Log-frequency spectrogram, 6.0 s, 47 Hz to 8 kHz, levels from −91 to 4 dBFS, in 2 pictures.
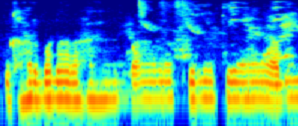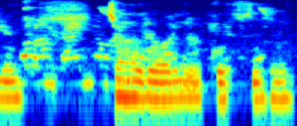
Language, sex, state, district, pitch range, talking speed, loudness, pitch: Hindi, male, Jharkhand, Sahebganj, 140-150 Hz, 80 wpm, -21 LUFS, 145 Hz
